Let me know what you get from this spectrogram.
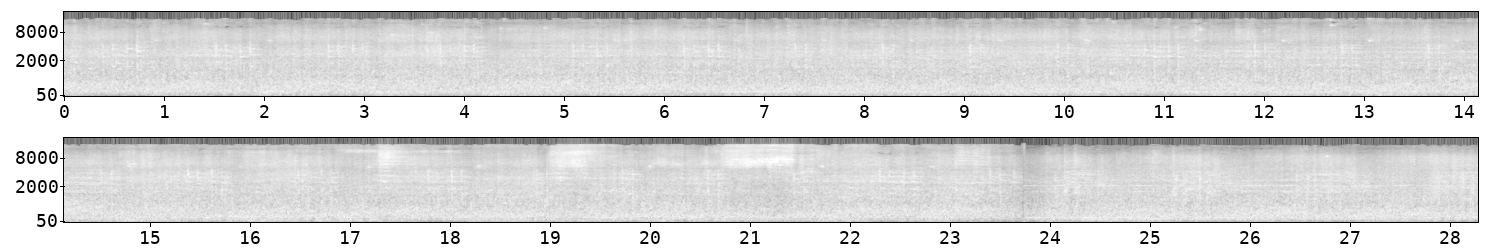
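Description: Double-stack intermodal container well cars of a long freight train rolling past close by: a loud, steady clatter of steel wheels over the rails.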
